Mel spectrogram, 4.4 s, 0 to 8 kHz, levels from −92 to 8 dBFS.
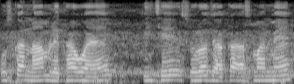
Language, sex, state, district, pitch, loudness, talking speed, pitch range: Hindi, male, Gujarat, Valsad, 150 Hz, -16 LUFS, 150 wpm, 145-160 Hz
